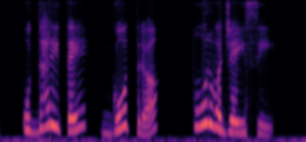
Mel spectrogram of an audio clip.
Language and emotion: Marathi, neutral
